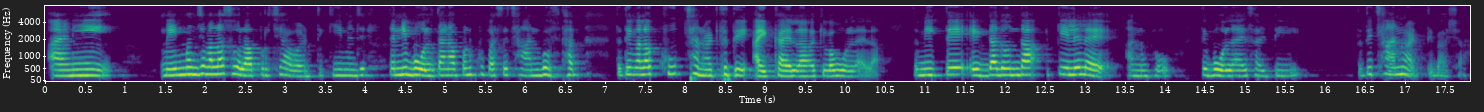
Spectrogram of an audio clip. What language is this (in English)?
Marathi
